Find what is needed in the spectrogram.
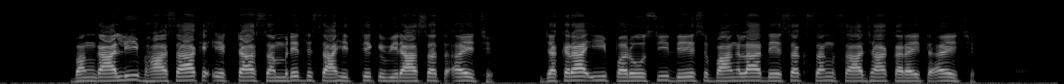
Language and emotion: Maithili, neutral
